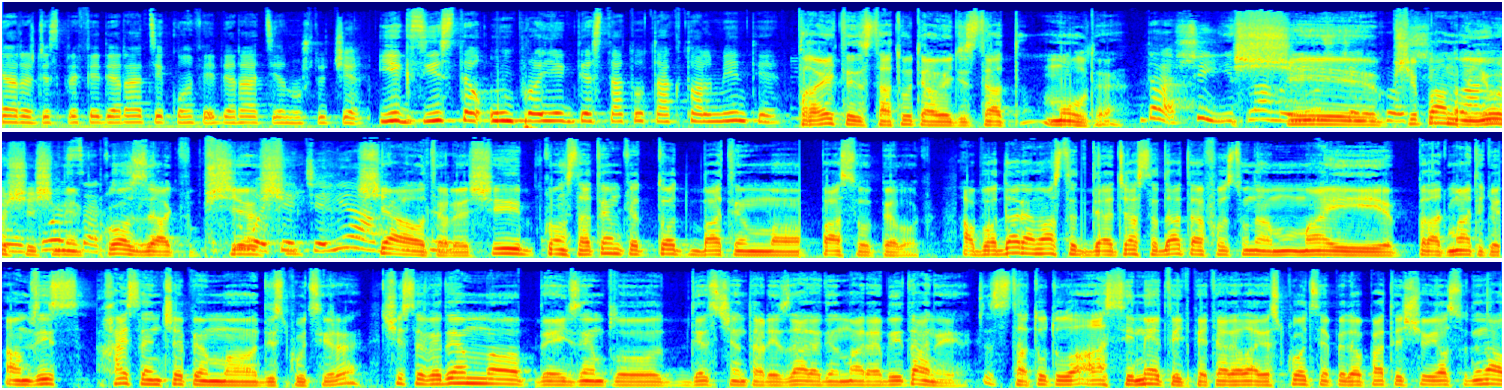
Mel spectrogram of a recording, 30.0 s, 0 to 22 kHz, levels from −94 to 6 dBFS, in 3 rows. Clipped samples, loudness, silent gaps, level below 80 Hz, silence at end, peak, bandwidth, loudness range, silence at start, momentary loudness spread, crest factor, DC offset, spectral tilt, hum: under 0.1%; -15 LUFS; none; -42 dBFS; 0 s; 0 dBFS; 18 kHz; 2 LU; 0 s; 8 LU; 14 dB; under 0.1%; -5 dB/octave; none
